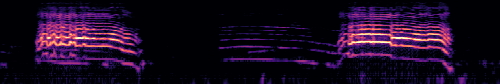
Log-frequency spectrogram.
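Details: Goat with an abnormal voice: two long, strained, wavering bleats, harsh and cat-like, with a quieter thin drawn-out cry between them.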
